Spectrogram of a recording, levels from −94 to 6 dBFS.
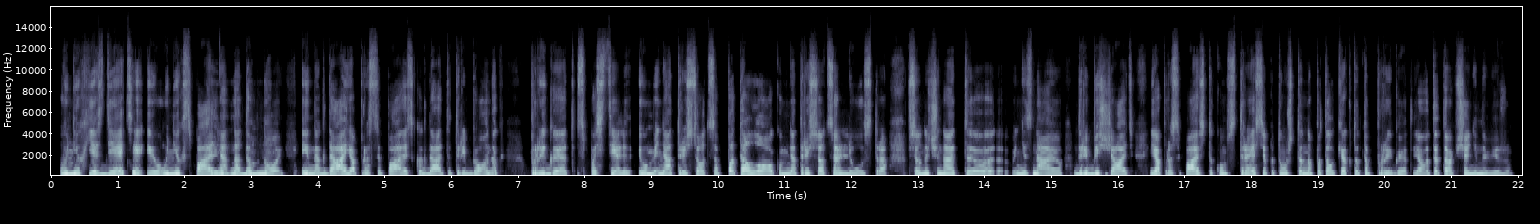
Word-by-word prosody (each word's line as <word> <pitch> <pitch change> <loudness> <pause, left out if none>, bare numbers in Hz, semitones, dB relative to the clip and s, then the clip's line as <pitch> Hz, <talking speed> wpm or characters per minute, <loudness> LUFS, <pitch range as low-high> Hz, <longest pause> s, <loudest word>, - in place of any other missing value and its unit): У 265 - +6
них 275 +3 +5
есть 225 -4 +1
дети, 260 - +2
и 240 -8 +2
у 225 +1 +1
них 270 +3 +4
спальня 235 +5 +2
надо 215 +2 +3
мной. 240 -7 +2 0.2
Иногда 215 0 +4
я 280 -4 +4
просыпаюсь, 225 +2 -3
когда 220 0 0
этот 210 -1 -10
ребенок 220 +6 -3 0.5
прыгает 250 -3 +1
с 210 - -9
постели, 235 -5 -2
и 220 - 0
у 220 - +4
меня 235 +1 +1
трясется 230 -2 -3
потолок, 255 -4 +3
у - - -1
меня 245 -1 0
трясется 290 +2 0
люстра, 235 -3 -3 0.3
всё 265 -1 -1
начинает, 265 0 +1 0.2
э, 240 -2 0 0.3
не 235 +2 -1
знаю, 220 -4 0
дребезжать. 215 -5 +1 0.2
Я 245 0 +5
просыпаюсь 230 +3 +1
в - - -40
таком 260 -3 -4
стрессе, 255 +8 -2
потому 235 0 -4
что 250 - -4
на 220 -2 0
потолке 225 +4 -1
кто-то 245 +2 -4
прыгает. 190 -7 -4
Я 220 - -2
вот 230 +2 -4
это 250 +4 +2
вообще 235 +3 -1
ненавижу! 205 -1 -3
235 Hz, 135 wpm, -22 LUFS, 220-260 Hz, 0.5 s, У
